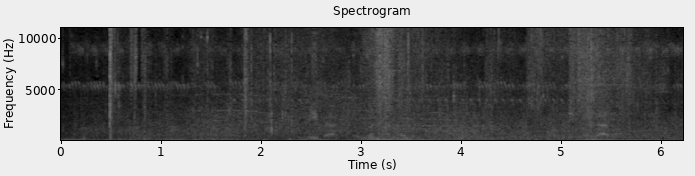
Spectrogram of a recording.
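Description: Footsteps thud on the ground.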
